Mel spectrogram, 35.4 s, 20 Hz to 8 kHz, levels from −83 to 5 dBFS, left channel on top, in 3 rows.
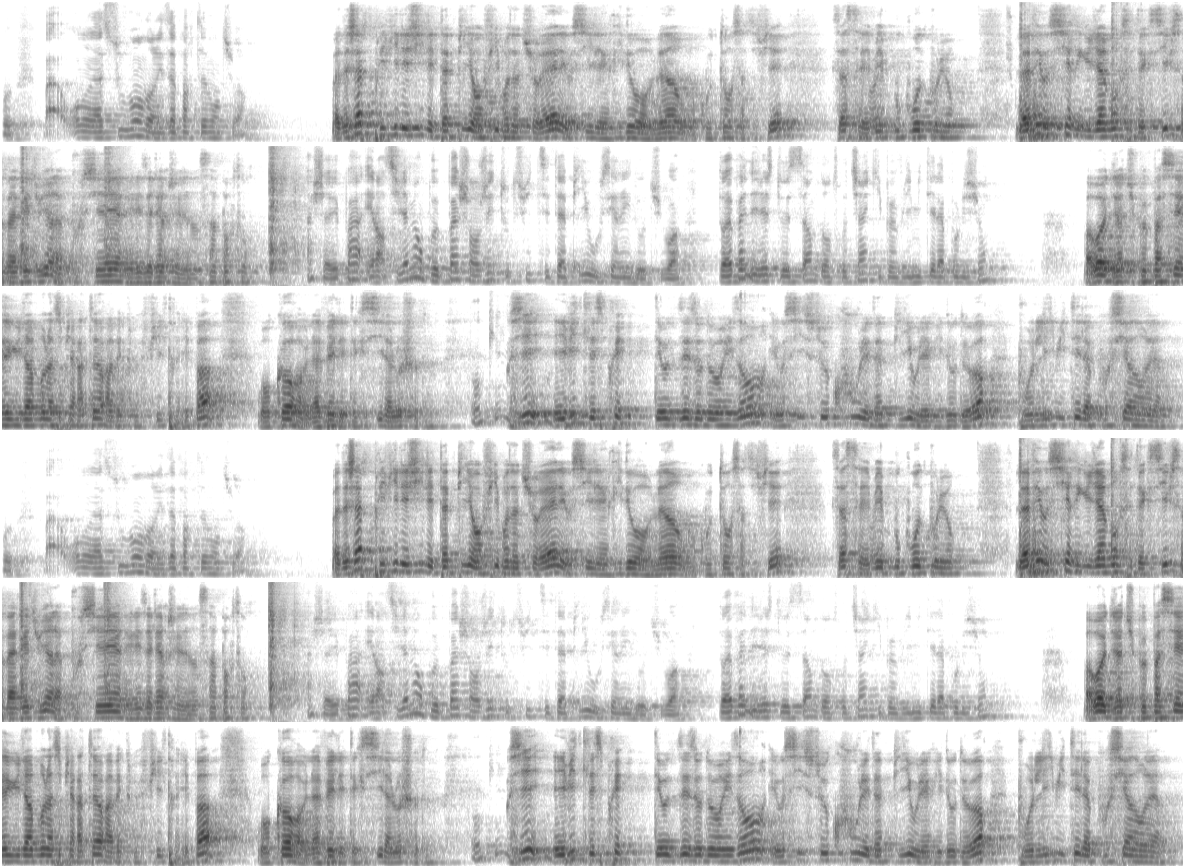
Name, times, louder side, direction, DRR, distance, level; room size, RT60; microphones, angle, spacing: voice 1, 0.0-2.4 8.4-8.8 10.3-10.4 14.8-18.6 19.0-21.7 28.3-29.2, left 2 dB, 45° left, 5 dB, 2.2 m, -39 dB
voice 2, 3.3-14.3 22.6-28.1 28.7-29.8 30.1-35.3, right 1 dB, 65° right, 6 dB, 3.0 m, -27 dB
sound 1, 10.2-10.4 11.1-11.5 12.0-12.2 12.8-13.1 13.6-13.7 14.5-14.9, right 3 dB, 50° right, 3.1 m, -33 dB
23.5 x 19.5 x 9.8 m, 0.94 s
head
